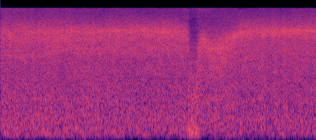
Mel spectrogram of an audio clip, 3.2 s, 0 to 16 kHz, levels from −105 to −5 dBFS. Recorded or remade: remade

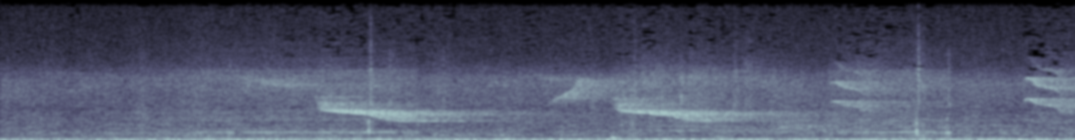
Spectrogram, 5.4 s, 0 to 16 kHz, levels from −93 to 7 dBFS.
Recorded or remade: recorded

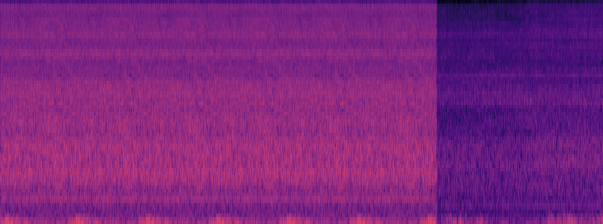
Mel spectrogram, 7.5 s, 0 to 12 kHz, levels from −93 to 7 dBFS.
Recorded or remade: recorded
